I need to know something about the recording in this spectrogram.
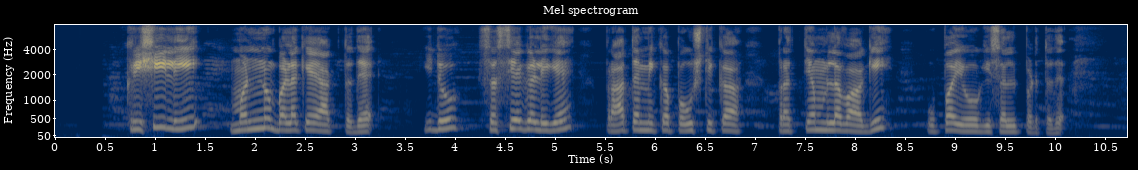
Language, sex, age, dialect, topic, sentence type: Kannada, male, 18-24, Mysore Kannada, agriculture, statement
